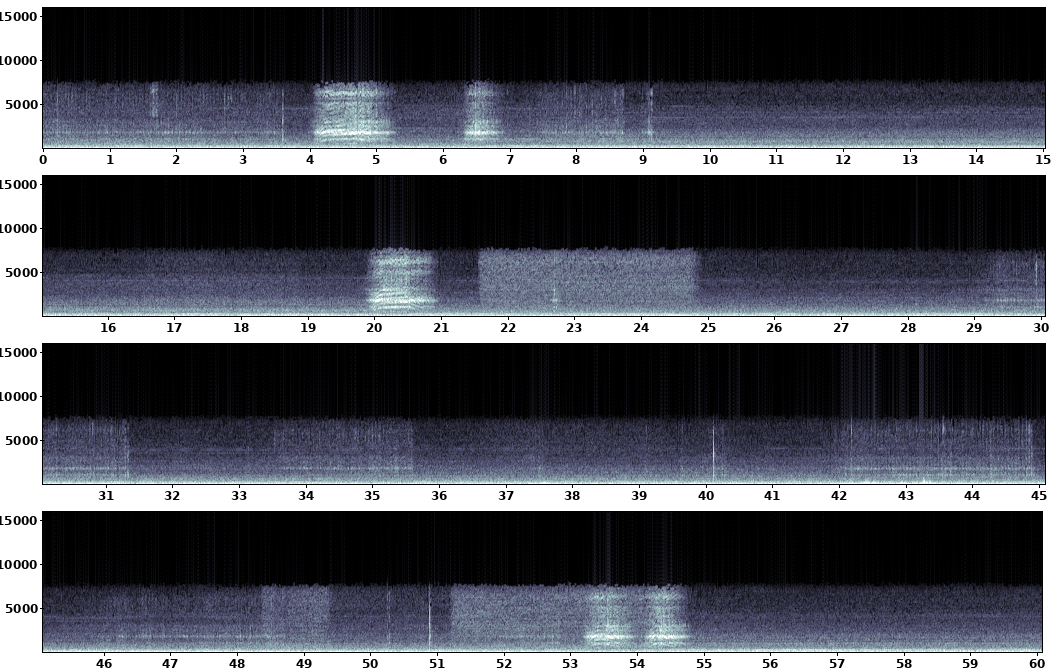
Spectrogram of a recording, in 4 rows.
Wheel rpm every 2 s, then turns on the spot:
20, 10, 40, 10, 10, 0, 0, 0, 0, 10, 30, 0, 0, 0, 10, 10, 0, 10, 0, 0, 0, 20, 10, 10, 10, 10, 30, 10, 0, 0.
0-4 6-8 30-32 34-36 42-44 46-50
